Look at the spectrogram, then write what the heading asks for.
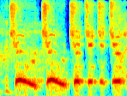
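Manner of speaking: high, loud choo-choo jeers; piercing high mocking choo-choos; mock train-whistle boo. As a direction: hoot him off the stage like a whistling train. Mimics audience booing him off.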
